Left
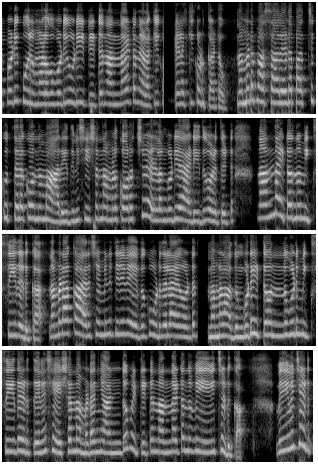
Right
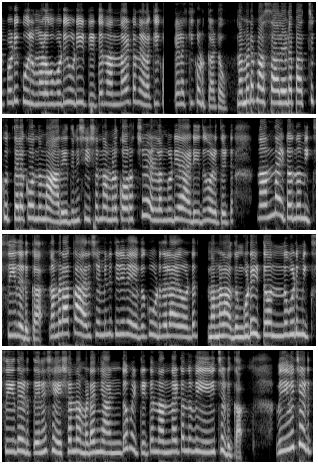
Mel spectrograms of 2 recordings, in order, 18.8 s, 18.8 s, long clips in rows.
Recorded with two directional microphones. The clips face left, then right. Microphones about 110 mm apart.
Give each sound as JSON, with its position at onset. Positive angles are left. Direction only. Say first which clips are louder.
{"t": 0.1, "sound": "a woman's voice", "louder": "right 3 dB", "side_deg": -40}
{"t": 18.3, "sound": "a woman's voice", "louder": "right 3 dB", "side_deg": -45}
